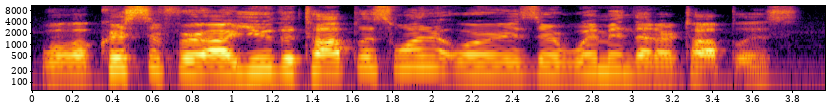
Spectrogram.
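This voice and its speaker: A confident, teasing man hosts a stock-chat live stream. His voice sits fairly high for a man. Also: normal speed.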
